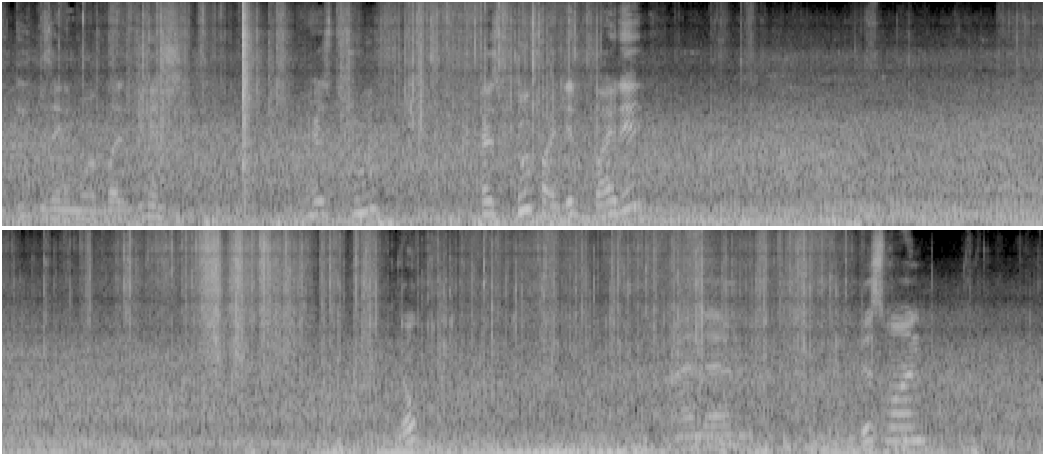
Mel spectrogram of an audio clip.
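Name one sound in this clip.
A paper bag crinkles and rustles.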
